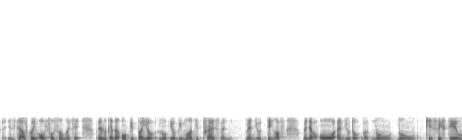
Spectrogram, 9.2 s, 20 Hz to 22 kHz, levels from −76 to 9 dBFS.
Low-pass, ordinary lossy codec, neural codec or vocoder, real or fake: 3.6 kHz; none; codec, 16 kHz, 2 kbps, FunCodec, trained on LibriTTS, 25 frames a second; fake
